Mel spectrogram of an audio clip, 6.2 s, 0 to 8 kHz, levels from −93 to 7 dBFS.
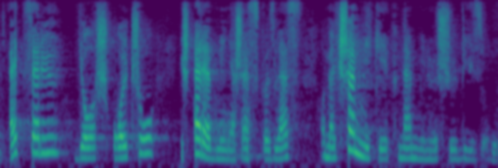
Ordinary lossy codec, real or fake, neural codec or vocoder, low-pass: none; real; none; none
